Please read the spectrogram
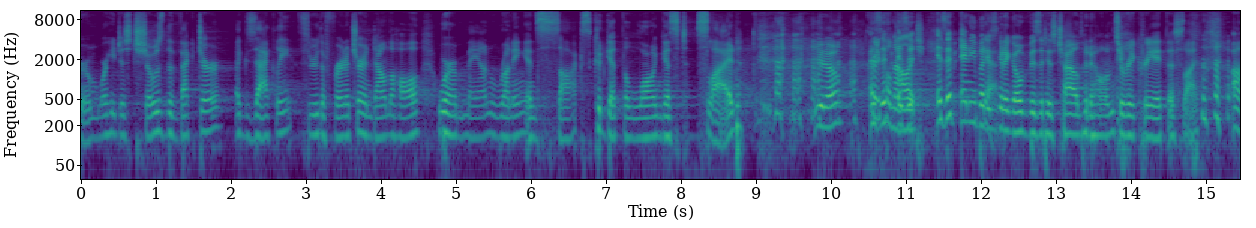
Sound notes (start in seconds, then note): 9.0 audience laughs; 9.0 laughs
